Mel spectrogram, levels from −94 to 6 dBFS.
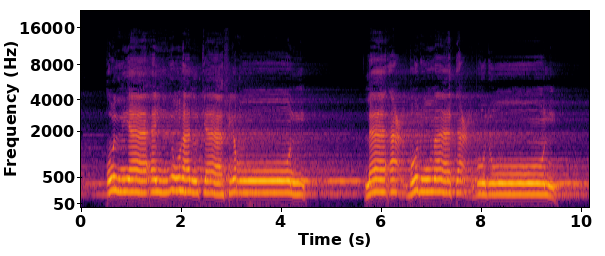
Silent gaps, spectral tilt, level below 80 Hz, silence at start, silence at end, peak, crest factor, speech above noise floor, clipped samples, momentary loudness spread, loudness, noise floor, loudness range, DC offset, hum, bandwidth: none; -7.5 dB/octave; -66 dBFS; 0.1 s; 0 s; -4 dBFS; 12 dB; 24 dB; under 0.1%; 17 LU; -18 LUFS; -41 dBFS; 3 LU; under 0.1%; none; 9 kHz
